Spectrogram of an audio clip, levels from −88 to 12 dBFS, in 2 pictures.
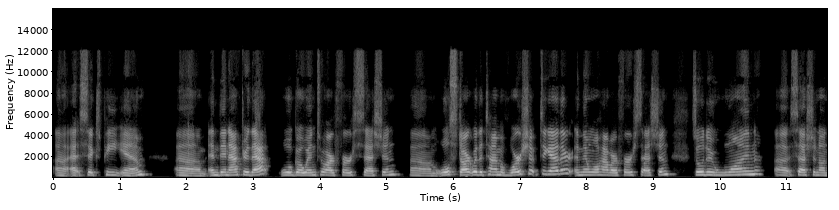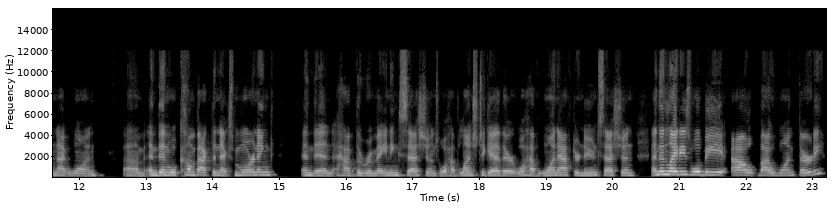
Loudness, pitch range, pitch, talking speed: -25 LUFS, 220-260 Hz, 240 Hz, 190 wpm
